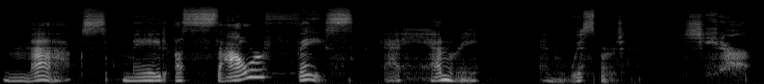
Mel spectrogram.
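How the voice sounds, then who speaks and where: A narrator for a children's read-along book reads a story very slowly and carefully, setting down each phrase word by word so early readers can follow, with animated emphasis. Her lowish voice is breathy and creaks a little at the edges, and there's no room sound in the recording.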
